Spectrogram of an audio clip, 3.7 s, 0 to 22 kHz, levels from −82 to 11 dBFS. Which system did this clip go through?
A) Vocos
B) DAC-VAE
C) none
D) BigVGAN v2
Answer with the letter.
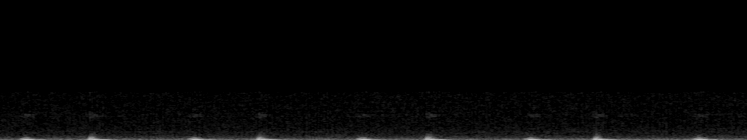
A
